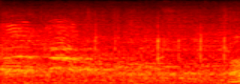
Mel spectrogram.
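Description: Indistinct voices over steady crowd noise, with a few faint clicks in the second half.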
